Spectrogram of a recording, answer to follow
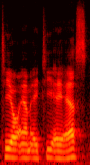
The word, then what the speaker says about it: tomatas: the gardens at monticello jefferson spelled him a spell tomatoes t-o-m-a-t-a-s suggesting he was pronouncing them tomatas the tomatoes you know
